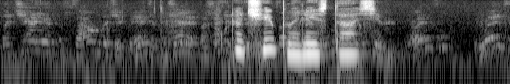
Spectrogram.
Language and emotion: Russian, sad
